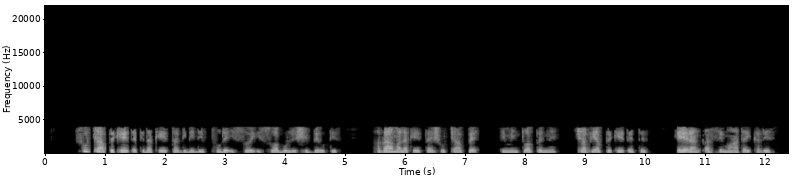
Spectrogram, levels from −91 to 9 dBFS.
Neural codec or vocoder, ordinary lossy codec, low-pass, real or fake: none; AAC, 16 kbps; 7.2 kHz; real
